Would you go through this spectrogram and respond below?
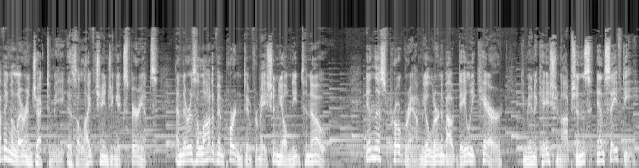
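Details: Adult male narrator; normal speech.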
